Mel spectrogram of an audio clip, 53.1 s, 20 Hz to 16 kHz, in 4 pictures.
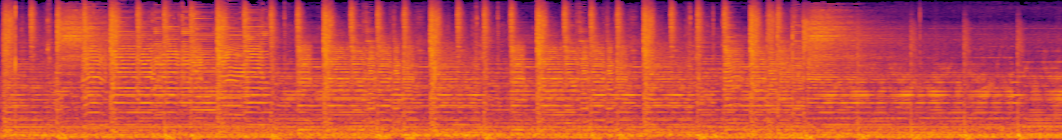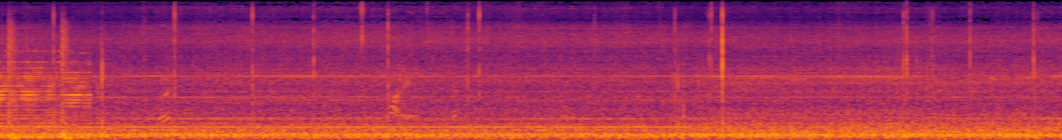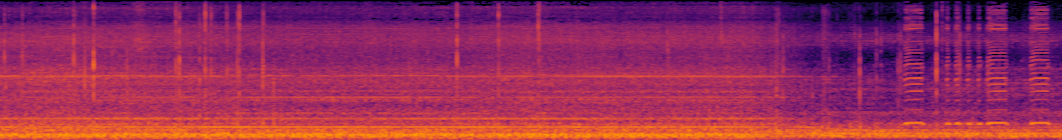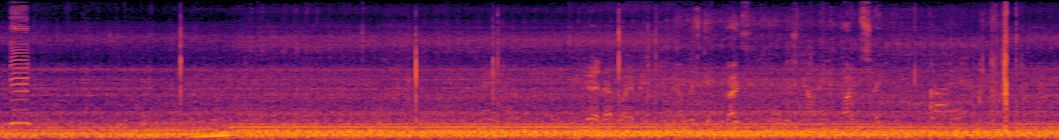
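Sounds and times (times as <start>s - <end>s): combine harvester machinery drone: 0.0s - 53.0s
short beeps: 37.8s - 40.2s.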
